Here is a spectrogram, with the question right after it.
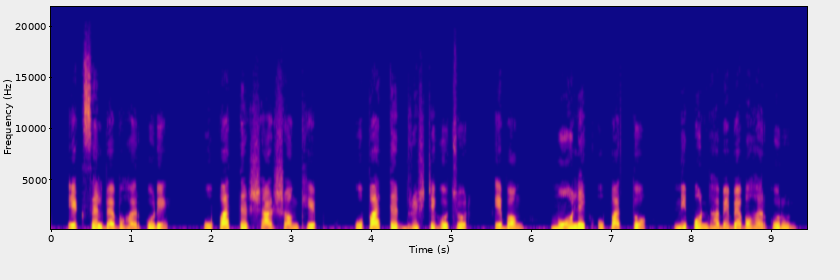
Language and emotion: Bengali, neutral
